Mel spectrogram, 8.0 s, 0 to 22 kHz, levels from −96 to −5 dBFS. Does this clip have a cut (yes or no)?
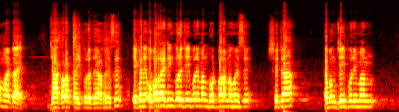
yes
